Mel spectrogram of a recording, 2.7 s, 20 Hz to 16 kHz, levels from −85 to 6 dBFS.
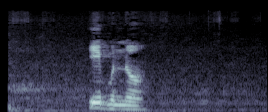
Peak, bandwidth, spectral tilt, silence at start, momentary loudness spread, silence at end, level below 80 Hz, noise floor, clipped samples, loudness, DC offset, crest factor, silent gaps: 0 dBFS; 11 kHz; -5 dB/octave; 0.1 s; 25 LU; 1.25 s; -52 dBFS; -50 dBFS; under 0.1%; -16 LUFS; under 0.1%; 22 dB; none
